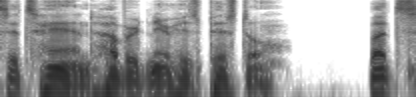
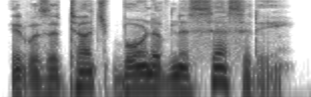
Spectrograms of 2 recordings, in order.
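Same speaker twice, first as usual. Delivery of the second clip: plain reading voice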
